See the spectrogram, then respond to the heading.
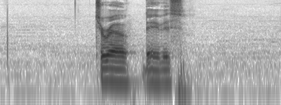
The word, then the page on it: Terrell Davis: tih REL DAY viss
